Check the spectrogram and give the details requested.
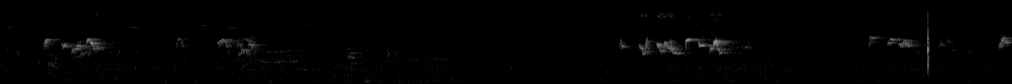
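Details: Trapped-area recording of a red-whiskered bulbul, 'Cánh bướm' type, 13 March 2017: scattered short whistled phrases, then a louder tumbling burst of notes mid-way and quick fragments near the end, with one sharp click.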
